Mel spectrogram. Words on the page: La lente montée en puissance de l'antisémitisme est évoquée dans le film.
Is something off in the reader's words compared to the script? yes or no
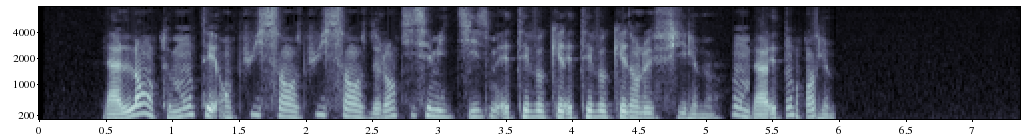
yes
